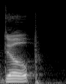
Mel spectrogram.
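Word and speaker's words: Doughp: Dough with a P at the end, pronounced dope.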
